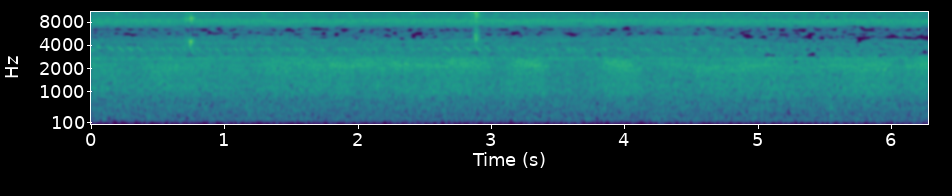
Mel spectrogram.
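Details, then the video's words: A steady insect chorus forms a bright, shimmering wash, with faint, rapid, high-pitched pulse trains near the end and a few soft clicks. "SINGING OF INSECTS"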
